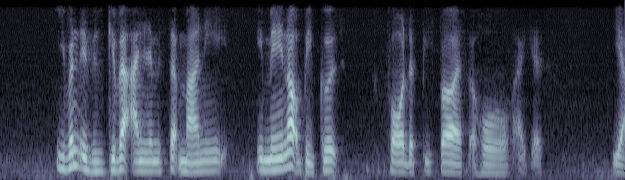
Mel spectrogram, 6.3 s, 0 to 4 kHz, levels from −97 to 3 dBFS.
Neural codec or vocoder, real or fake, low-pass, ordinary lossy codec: codec, 16 kHz, 1 kbps, X-Codec, WavLM features, trained on Multilingual LibriSpeech; fake; 3.6 kHz; none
